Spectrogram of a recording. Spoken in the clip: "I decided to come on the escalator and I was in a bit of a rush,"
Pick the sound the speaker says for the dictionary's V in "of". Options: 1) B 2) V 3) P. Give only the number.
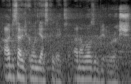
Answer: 2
